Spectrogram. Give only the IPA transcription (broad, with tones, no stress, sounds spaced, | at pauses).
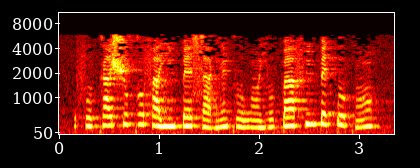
f o˧ k a˦ ʃ o˦ ɡ ɔ˦ f a˧ j ĩ˧ k͡p ɛ˧ s a˨ ɡ ɛ̃˧ k o˨ w ɔ̃˨ j o˧ k͡p a˦ f ĩ˦ k͡p ɛ˦ k͡p o˦˨ k ɔ̃˨˦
